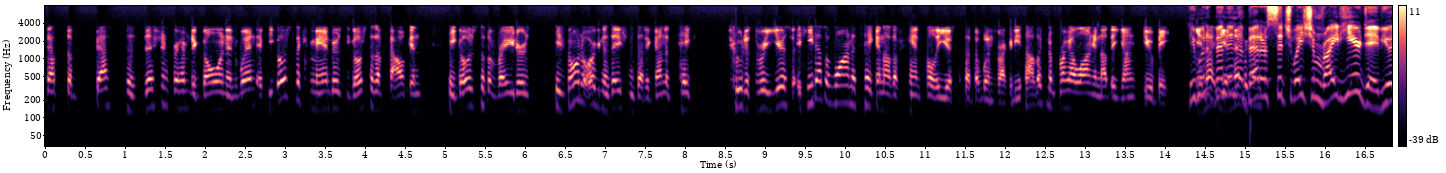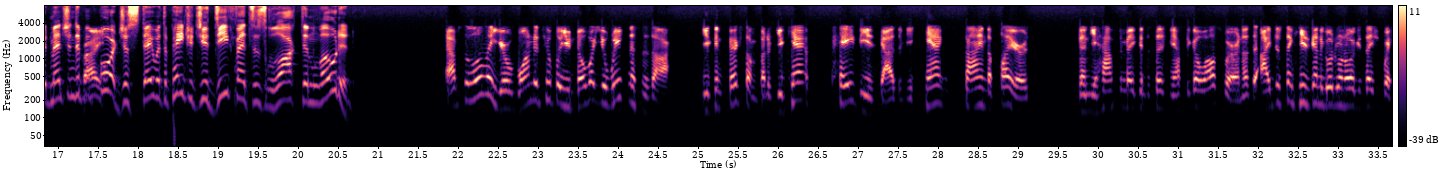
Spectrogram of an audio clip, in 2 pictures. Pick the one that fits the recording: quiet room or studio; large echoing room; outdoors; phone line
phone line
